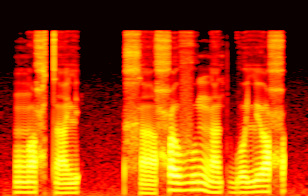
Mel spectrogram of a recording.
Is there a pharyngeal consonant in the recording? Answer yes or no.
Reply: yes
